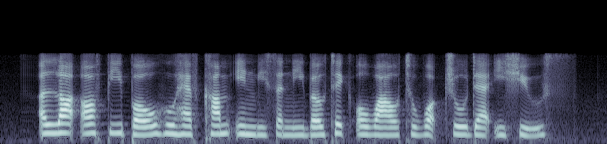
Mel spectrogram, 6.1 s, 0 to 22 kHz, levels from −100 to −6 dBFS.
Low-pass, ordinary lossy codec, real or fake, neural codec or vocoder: 5.4 kHz; none; fake; codec, 16 kHz, 0.2 kbps, FocalCodec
